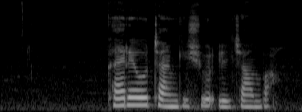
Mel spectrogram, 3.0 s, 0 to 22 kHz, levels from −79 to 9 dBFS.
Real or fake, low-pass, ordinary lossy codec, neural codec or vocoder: real; none; none; none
